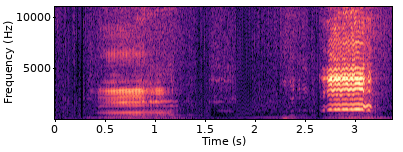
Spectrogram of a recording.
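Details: Sheep with three black lambs on Sėkmės street, Netoniai, Kaunas district, Lithuania, 27 September 2016 at 17:53: two harmonic, nasal bleats about two seconds apart, the second brighter and shorter, over a steady low hum.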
